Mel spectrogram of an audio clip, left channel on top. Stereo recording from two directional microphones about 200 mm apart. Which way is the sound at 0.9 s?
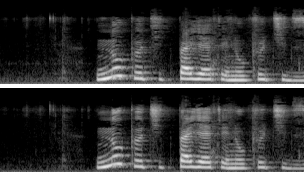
15° right (ahead or behind).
